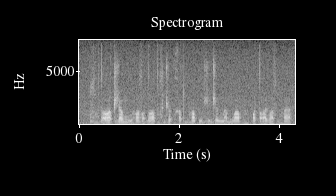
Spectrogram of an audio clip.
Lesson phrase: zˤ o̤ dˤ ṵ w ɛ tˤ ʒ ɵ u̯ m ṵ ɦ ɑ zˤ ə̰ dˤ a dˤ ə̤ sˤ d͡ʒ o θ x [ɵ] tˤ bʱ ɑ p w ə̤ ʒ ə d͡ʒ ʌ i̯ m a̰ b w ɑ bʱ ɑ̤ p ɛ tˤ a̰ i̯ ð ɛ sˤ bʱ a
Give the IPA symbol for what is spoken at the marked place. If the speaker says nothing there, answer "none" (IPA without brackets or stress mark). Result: ɵ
